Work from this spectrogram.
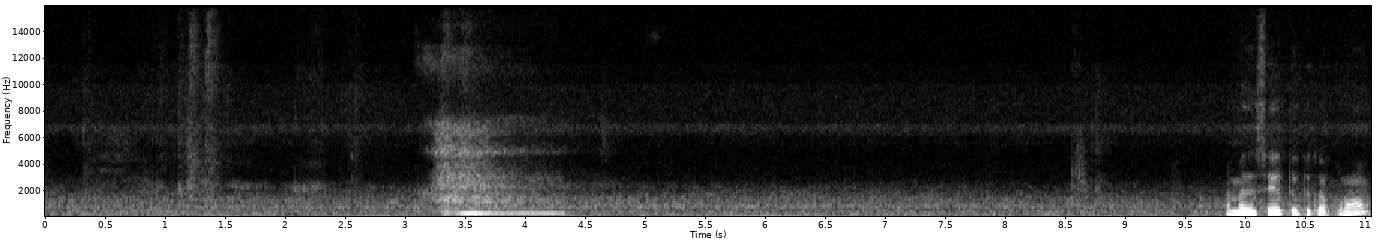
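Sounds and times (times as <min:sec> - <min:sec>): breathy sigh with hum: 0:03.1 - 0:04.6.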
